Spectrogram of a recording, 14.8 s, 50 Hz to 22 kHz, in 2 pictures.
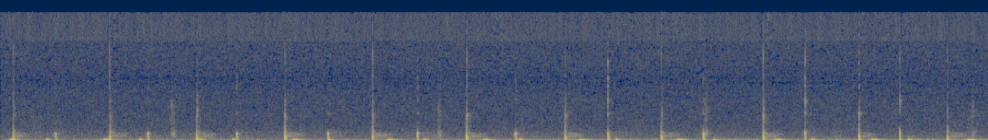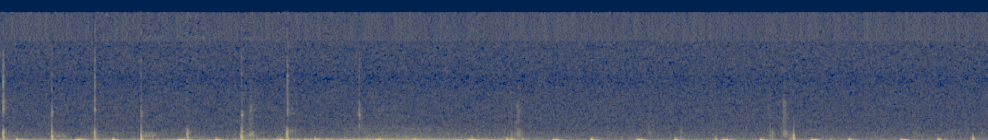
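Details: Adult male's normal heart sounds recorded in a whispered ASMR recording, steady paired lub-dub at about 83 beats a minute under a faint low hum.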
